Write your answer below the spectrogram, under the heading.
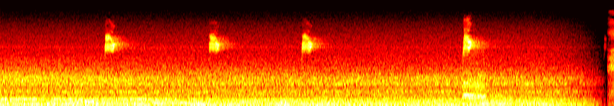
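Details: A Common Nighthawk in Texas gives its daytime call: four short, nasal, buzzy peent notes spaced about two to three seconds apart, over a steady low background rumble.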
